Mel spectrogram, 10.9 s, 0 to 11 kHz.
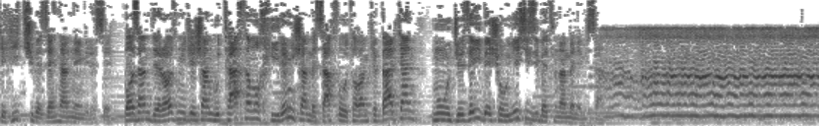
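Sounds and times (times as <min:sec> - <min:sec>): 
speech: 0:00.0 - 0:08.6
mosquito whining in a bedroom at night: 0:07.8 - 0:10.9.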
